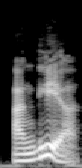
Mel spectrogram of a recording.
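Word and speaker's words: Αγγλία: the England England is Anglia Anglia Anglia Anglia is spelled with two ramas we've seen how that gives us NG or just a g like in the word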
